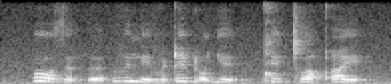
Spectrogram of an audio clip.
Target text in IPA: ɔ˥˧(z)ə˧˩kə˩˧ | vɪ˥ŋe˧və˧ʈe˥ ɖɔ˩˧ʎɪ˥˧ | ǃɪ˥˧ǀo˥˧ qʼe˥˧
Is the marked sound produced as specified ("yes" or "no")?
yes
